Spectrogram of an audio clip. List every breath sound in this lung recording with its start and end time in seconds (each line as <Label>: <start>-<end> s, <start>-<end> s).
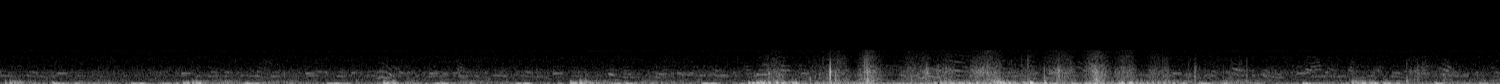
Inhalation: 1.58-2.30 s, 3.71-4.08 s, 5.66-6.33 s, 7.43-8.09 s, 13.51-14.14 s
Exhalation: 0.00-0.47 s, 2.32-3.15 s, 4.29-5.24 s, 6.37-7.24 s, 9.27-10.21 s, 14.18-15.00 s
Crackles: 0.00-0.47 s, 1.58-2.30 s, 2.32-3.15 s, 3.71-4.08 s, 5.66-6.33 s, 6.37-7.24 s, 7.43-8.09 s, 9.27-10.21 s, 13.51-14.14 s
